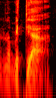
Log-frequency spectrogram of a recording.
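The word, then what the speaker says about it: मिथ्या: Mithya you pronounce as something else, Westerners pronounce it as something else. No, mithya.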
